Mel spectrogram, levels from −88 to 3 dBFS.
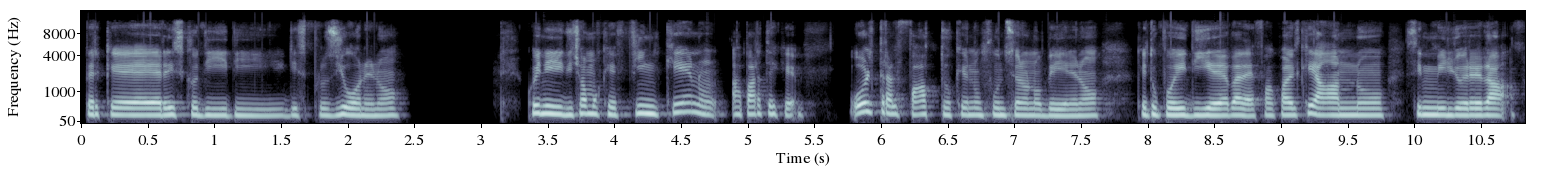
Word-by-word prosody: Perché 190 -2 +4
rischio 190 +1 0
di 180 0 -2
di 175 -1 -5
di 180 - -7
esplosione, 185 0 0
no, 180 +1 -5 0.9
quindi 225 -2 +4
diciamo 215 +3 +1
che 205 -2 -2
finché 225 +6 -1
no 205 -5 -4
a 205 - -5
parte 215 +1 -3
che 180 +1 -7 0.4
oltre 265 -1 +2
al 215 - -3
fatto 205 -1 -4
che 195 - -6
non 190 -1 -2
funzionano 185 -2 -1
bene, 170 0 0
no, 180 +1 -3 0.2
che 195 - -3
tu 200 - 0
puoi 190 0 +3
dire: 180 0 +3
"Vabbè, 180 -2 +3
fa 180 +2 -6
qualche 185 +4 0
anno 185 -1 +2
si 205 - -4
migliorerà, 185 -2 +3
185 Hz, 185 wpm, -19 LUFS, 180-200 Hz, 0.9 s, Perché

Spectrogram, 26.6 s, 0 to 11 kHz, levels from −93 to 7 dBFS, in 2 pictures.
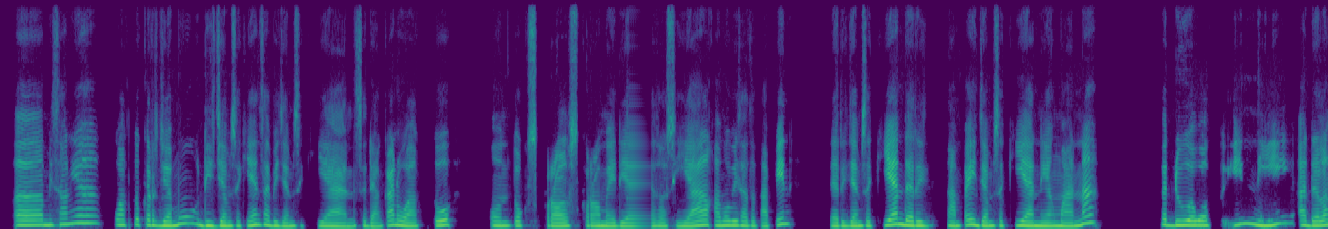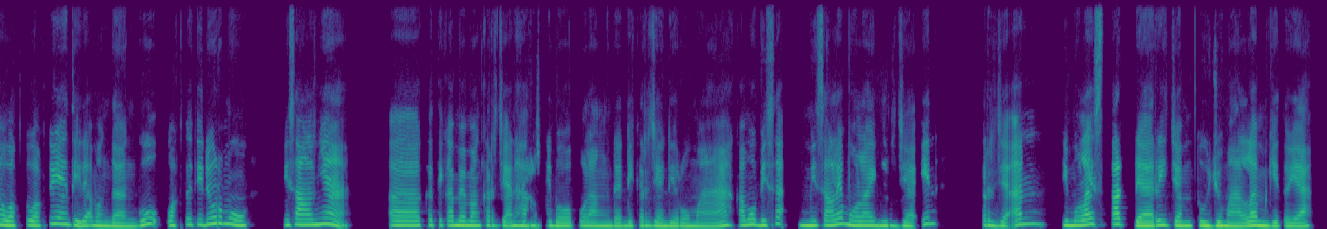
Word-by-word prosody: eee, 230 0 +2
misalnya 305 +8 -3
waktu 240 0 -3
kerjamu 225 +7 +1
di 200 -3 +4
jam 190 +1 +2
sekian 205 +5 0
sampai 220 -5 +1
jam 175 -1 0
sekian 180 -3 -3
sedangkan 185 +6 -2
waktu 210 +3 0 0.3
untuk 200 0 -2
scroll-scroll 185 -2 -2
media 170 -1 -2
sosial 180 +5 0
kamu 210 0 +2
bisa 205 -2 +1
tetapin 190 +9 -3 0.4
dari 185 0 -1
jam 185 0 +2
sekian 220 +7 +2
dari 200 -4 +4
sampai 200 +5 0
jam 195 -3 +3
sekian, 200 -1 +2
yang 180 0 +3
mana 185 - +2 0.6
kedua 225 -2 +4
waktu 220 0 +1
ini 255 +2 +1
adalah 220 +1 +2
waktu-waktu 215 +6 -1
yang - - -2
tidak 200 -2 0
mengganggu 180 +6 -1
waktu 220 +4 -5
tidurmu. 255 -2 0 0.3
Misalnya, 245 -1 +1 0.5
eee, 215 -1 +1
ketika 225 -1 -6
memang 210 -1 +4
kerjaan 200 -3 -3
harus 200 +1 0
dibawa 185 -1 0
pulang 180 -2 -1
dan 175 0 -2
dikerjain 185 -1 -1
di 180 - +1
rumah, 175 +3 -2
kamu 230 +2 +1
bisa 225 +7 -1 0.2
misalnya 220 +4 +2
mulai 210 -6 +2
ngerjain 195 - -2 0.5
kerjaan 245 +8 -3 0.2
dimulai 220 +5 +3
start 260 +2 -2
dari 190 +5 +3
jam 190 -2 +2
07:00 190 -1 +3
malam 185 +4 +3
gitu 180 0 -2
ya. 170 +1 -1
205 Hz, 145 wpm, -23 LUFS, 185-230 Hz, 0.6 s, di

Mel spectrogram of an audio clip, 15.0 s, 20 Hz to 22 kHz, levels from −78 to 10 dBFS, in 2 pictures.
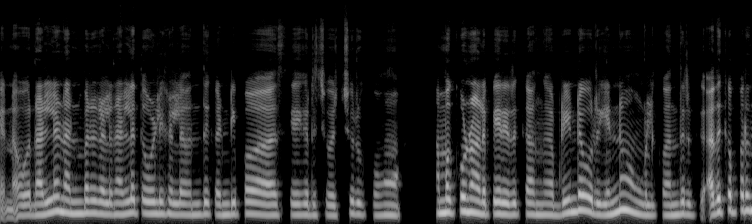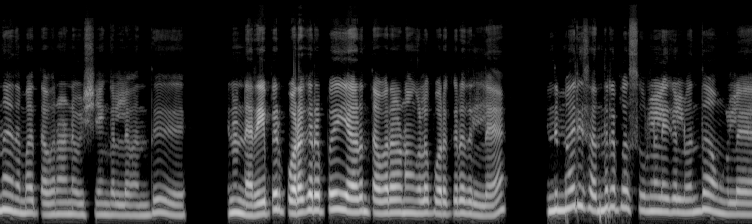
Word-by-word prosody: அ - - -5
ஒரு 185 - -4
நல்ல 210 +5 +1
நண்பர்கள, 215 -1 -1
நல்ல 210 +3 -1
தோழிகள 210 -2 -2
வந்து 195 +2 -5
கண்டிப்பா 200 +2 -4 0.3
சேகரிச்சு 190 -1 -7
வச்சுருக்கோம். 185 -1 -7 0.4
நமக்கும் 235 +2 +2
4 220 -3 +2
பேர் 205 -1 +3
இருக்காங்க" 195 0 -4
அப்பிடின்ற 225 +8 +1
ஒரு 195 -4 -2
எண்ணம் 265 +6 +2
அவுங்களுக்கு 185 -3 -5
வந்திருக்கு. 190 0 -5
அதுக்கப்புறம் 265 +3 -1
தான் 275 -1 +3
இந்தமாரி 225 -1 -1
தவறான 205 +1 -2
விஷயங்கள்ல 190 -1 -4
வந்து, 185 +6 -4 0.7
இன்னும் 225 -2 +3
நிறைய 190 +3 +6
பேரு 285 -1 +4
பொறக்கிறப்ப 270 +5 +6
யாரும் 240 0 +4
தவறானவங்களா 225 0 +2
பொறக்கிறது 210 +1 0
இல்ல. 175 0 -2 0.6
இந்த 265 - +5
மாதிரி 330 +4 +3
சந்தர்ப்ப 310 +4 +1
சூழ்நிலைகள் 250 -3 0
வந்து 250 +4 0
அவுங்கள 205 -4 -2
215 Hz, 155 wpm, -18 LUFS, 195-235 Hz, 0.7 s, நிறைய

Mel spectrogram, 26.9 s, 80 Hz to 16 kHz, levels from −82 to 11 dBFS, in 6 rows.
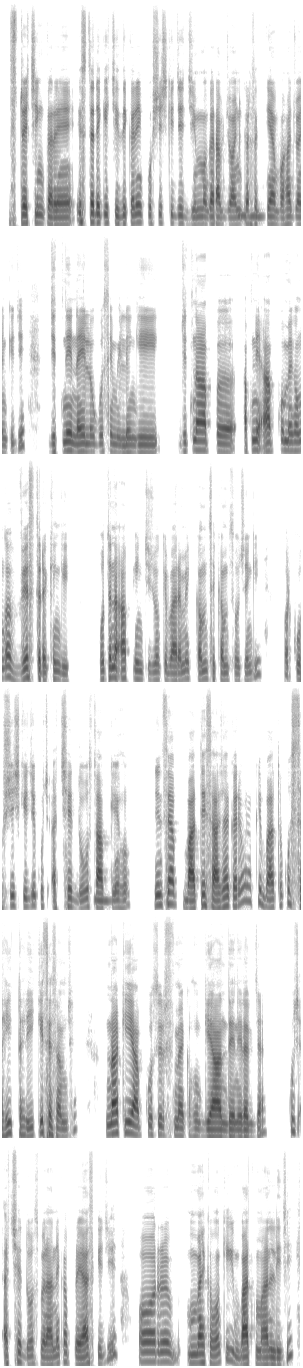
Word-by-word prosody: Stretching 135 0 0
करें, 115 -1 +3
इस 150 0 -2
तरह 145 -1 +5
की 135 - -3
चीज़ें 130 0 -4
करें। 140 +2 +1
कोशिश 130 +1 -7
कीजिए 130 0 -5
जिम 115 +1 -5
अगर 120 0 +1
आप 115 - +1
जॉइन 110 +1 -1
कर 120 - -2
सकती 120 0 -6
हैं, 120 - +5
आप 110 - -12
वहाँ 120 +2 -1
जॉइन 115 -1 -2
कीजिए। - - -7 0.4
जितने 140 +3 +1
नए 125 0 +3
लोगों 125 0 -5
से 130 - -7
मिलेंगी, 115 0 -2 0.4
जितना 150 +2 +1
आप 145 -2 -2 0.4
अपने 155 0 0 0.2
आपको 135 +3 -7
मैं 140 -1 0
कहूँगा 145 +4 0 0.2
व्यस्त 155 +2 +2
रखेंगी, 115 -2 -4 0.5
उतना 160 +4 +3
आप - - -7
इन 135 -1 -2
चीज़ों 125 0 -7
के - - -6
बारे 115 0 +1
में 135 +3 -5
कम 130 +3 -2
से 125 - -6
कम 115 - -3
सोचेंगी। 115 - -8 0.4
और - - -5
कोशिश 125 +6 -5
कीजिए 140 +3 -5
कुछ 145 - -11
अच्छे 145 - -2
दोस्त 120 - -18
दोस्त 130 +2 -6
आपके 115 +1 -7
हों, 125 0 -6 0.4
जिनसे 165 +3 +2
आप 180 -1 +3
बातें 120 +8 +6
साझा 145 0 +4
करें 150 +7 0
और 235 - -6
आपकी 215 -2 -8
बातों 130 +5 +1
को 200 - -5
सही 165 -2 -2
तरीके 130 +5 -1
से 155 -4 +1
समझें, 120 - -4 0.5
ना 165 +1 +10
कि 170 0 +1
आपको 140 0 +3
सिर्फ़ 135 -1 -6
मैं 125 -2 +2
कहूँ 115 0 -10
ज्ञान 110 -1 +7
देने 110 -1 +3
लग 110 -2 +2
जाएँ। 185 - -5 0.4
कुछ 195 - -5
अच्छे 155 -4 -1
दोस्त 120 -1 -8
बनाने 115 +1 +2
का 155 - -3
प्रयास 115 -1 +3
कीजिए, 125 - -8 0.3
और 155 0 +3 0.5
मैं 140 +1 +4
कहूँगा 130 -1 -1
की 175 - -5
बात 115 0 +8
मान 115 +1 +3
लीजिए 110 - -4
130 Hz, 200 wpm, -25 LUFS, 115-145 Hz, 0.5 s, ना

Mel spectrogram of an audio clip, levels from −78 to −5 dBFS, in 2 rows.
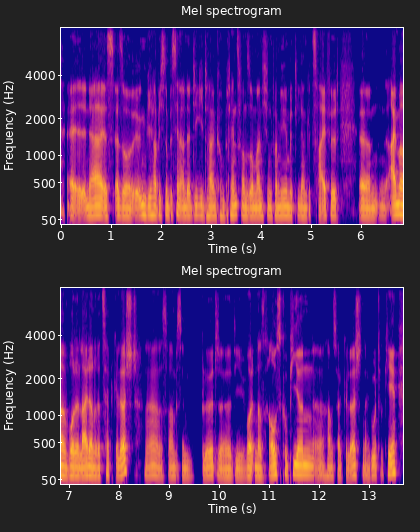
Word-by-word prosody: Äh, - - +2
na 95 +2 +5
ja, - - +5
es 85 0 -1
also, 90 -2 +1
irgendwie 95 +2 +1
habe 95 -1 +1
ich 95 - -4
so 95 - -3
'n - - -1
bisschen 95 0 -2
an 85 +1 0
der 90 - +1
digitalen 95 -1 -2
Kompetenz 95 +4 -3
von 90 - -1
so 85 0 0
manchen 85 +1 -1
Familienmitgliedern 90 -1 -1
gezweifelt. 90 +2 -2 0.4
Ähm, 85 0 -1
einmal 95 -2 +5
wurde 90 -1 +4
leider 90 +2 +5
'n 90 - +2
Rezept 85 0 -4
gelöscht, - - +1
ne? 95 +1 -2
Das 85 +2 -10
war 85 - -3
'n 90 - -4
bisschen 80 -2 -8 0.2
blöd, 90 +3 -1
äh, 80 0 -1
die 80 +1 -6
wollten 90 0 +3
das 85 -1 -3
rauskopieren, 100 0 +3
äh, - - -4 0.3
haben's 85 0 -5
halt 80 - -6
gelöscht. - - -2
Na - - -7
gut, 95 +4 -4
okay. 115 +2 +1
90 Hz, 195 wpm, -25 LUFS, 85-95 Hz, 0.4 s, na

